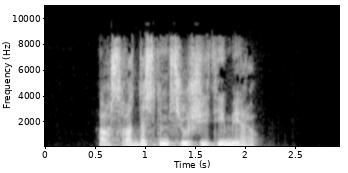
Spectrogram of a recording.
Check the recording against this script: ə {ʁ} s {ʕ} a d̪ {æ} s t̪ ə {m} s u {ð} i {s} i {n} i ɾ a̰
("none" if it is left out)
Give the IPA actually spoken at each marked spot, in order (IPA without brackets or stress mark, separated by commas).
ʁ, ʁ, æ, m, ʒ, θ, m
